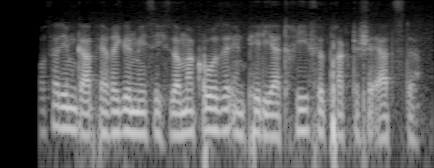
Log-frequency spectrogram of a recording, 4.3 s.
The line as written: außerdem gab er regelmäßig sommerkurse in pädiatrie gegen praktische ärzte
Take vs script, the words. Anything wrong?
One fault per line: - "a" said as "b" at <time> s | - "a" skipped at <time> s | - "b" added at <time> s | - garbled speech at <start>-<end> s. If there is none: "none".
- "gegen" said as "für" at 3.1 s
